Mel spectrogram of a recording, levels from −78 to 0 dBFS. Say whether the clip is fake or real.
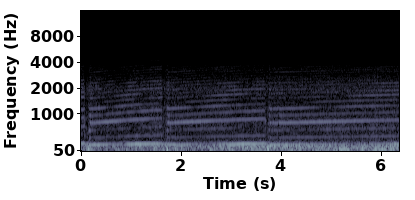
real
